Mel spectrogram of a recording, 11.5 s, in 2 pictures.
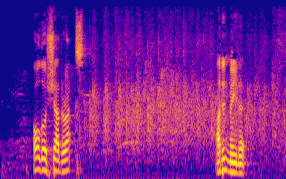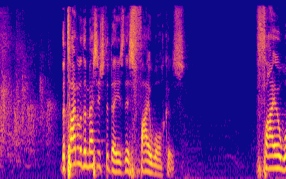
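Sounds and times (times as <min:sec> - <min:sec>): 
speech: 0:00.7 - 0:01.8, 0:04.3 - 0:05.0, 0:07.0 - 0:09.5, 0:10.8 - 0:11.4
audience applause: 0:01.1 - 0:07.0.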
